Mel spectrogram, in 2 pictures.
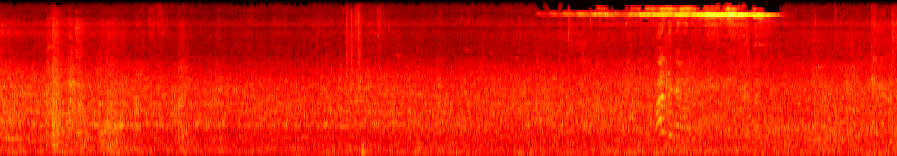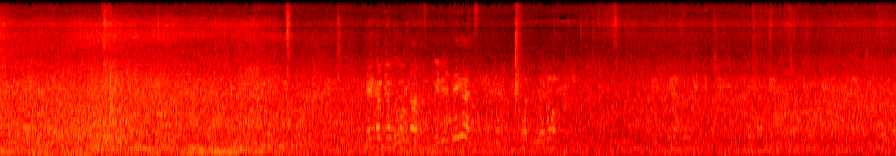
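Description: Several adults talk and argue close by outdoors.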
